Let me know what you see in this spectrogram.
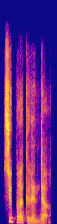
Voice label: "supercalender", Indian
